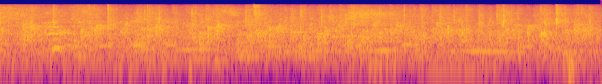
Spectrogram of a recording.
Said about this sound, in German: Hat einen Applaus verdient.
